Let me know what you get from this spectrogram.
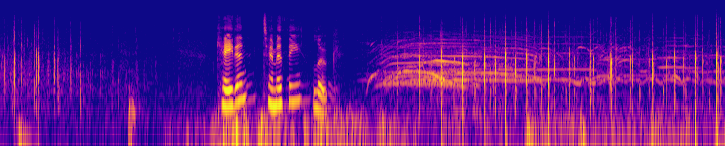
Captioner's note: applause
